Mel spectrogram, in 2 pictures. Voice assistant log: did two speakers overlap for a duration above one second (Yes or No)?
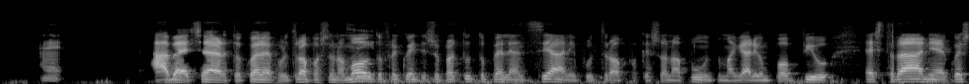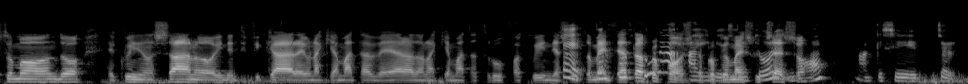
Yes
